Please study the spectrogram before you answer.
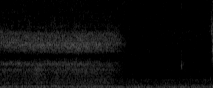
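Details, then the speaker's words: Loud, low, rumbling snoring from a sleeping animal lying under a desk, described as sometimes like a freight train, over steady room hiss. "He's so loud. He's under my desk right now. Sometimes it's like a freight train coming through here with his snoring."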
